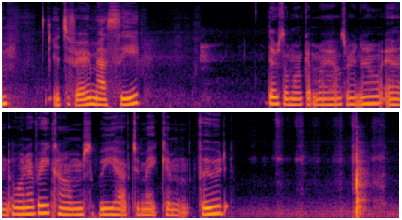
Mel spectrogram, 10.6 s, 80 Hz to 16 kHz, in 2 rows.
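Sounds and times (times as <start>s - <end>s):
speech: 0.0s - 2.0s, 3.6s - 8.4s
sharp knife chopping through tomatoes in a kitchen: 8.6s - 10.5s.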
